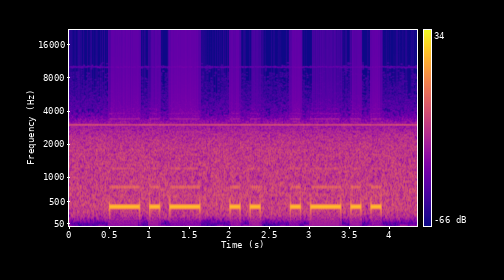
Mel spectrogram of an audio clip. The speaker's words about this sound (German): Das Rufzeichen des NDB auf dem Flugplatz Kiel-Holtenau auf der Frequenz 353 kHz lautet zum Beispiel KIL. Hier ein Mitschnitt dieser Barke.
